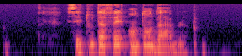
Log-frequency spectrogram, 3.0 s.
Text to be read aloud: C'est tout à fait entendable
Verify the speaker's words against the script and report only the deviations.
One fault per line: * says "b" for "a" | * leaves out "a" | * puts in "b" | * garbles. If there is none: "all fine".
all fine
